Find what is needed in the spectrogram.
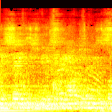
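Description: Live gospel band playing, with keyboards and sustained low bass notes, and voices over the music.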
